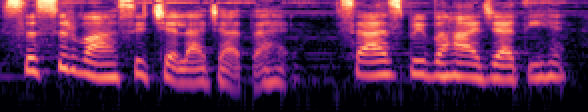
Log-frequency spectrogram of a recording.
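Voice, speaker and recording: A woman's voice: mid-range voice, lively intonation, moderate pace. Woman, storyteller, scripted narration, moral family tale, faint background music.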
